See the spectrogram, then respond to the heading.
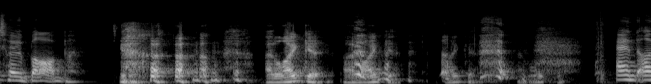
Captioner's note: laughs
